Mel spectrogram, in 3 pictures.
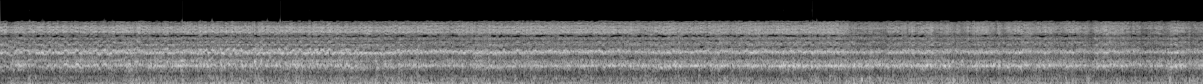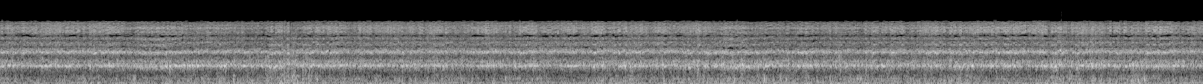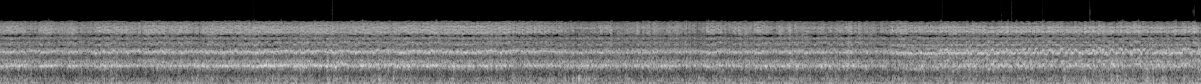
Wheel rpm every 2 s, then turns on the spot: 190, 200, 220, 230, 230, 240, 230, 230, 230, 230, 230, 230, 230, 230, 230, 230, 220, 200.
none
